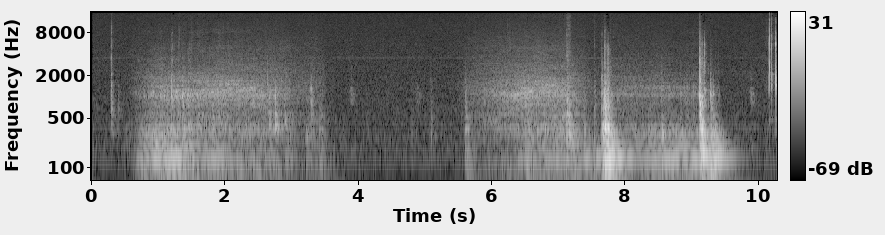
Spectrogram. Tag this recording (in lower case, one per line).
door
sliding door
domestic sounds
